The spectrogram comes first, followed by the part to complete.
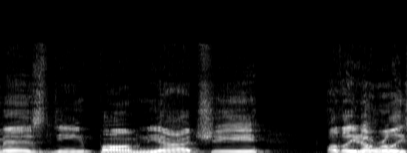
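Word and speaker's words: Nepomniachtchi: me my name is knee bum the achi although they don't really say new pony see but you guys don't know that you don't pronounce the end of it but I gotta pronounce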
